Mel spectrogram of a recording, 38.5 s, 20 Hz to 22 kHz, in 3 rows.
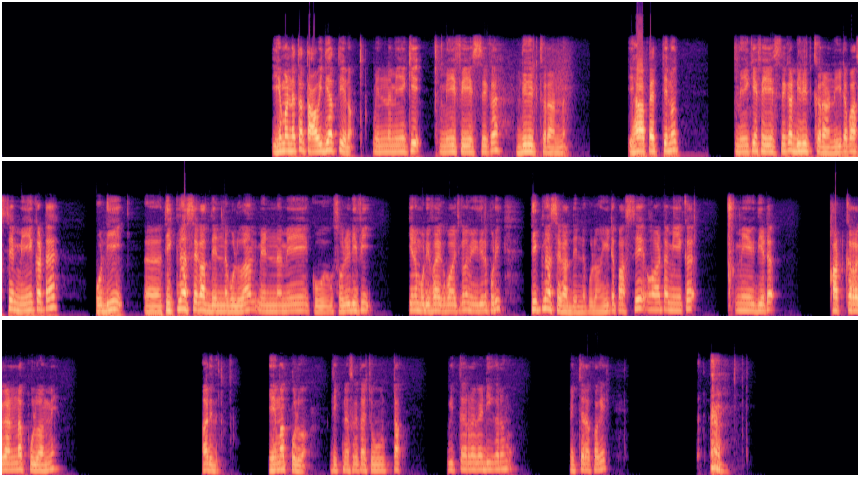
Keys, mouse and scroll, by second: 0.2 drag, 0.7 click, 2.8 q, 3.4-3.9 scroll up 1, 3.9 q, 4.2 click, 4.7 Tab, 5.4 3, 5.7 click, 6.5 Delete, 8.0 q, 8.7 q, 9.8-10.2 scroll up 2, 10.2 click, 11.0 Delete, 12.2 Tab, 13.7-16.8 drag, 19.0 q, 21.0-21.6 scroll down 2, 21.6 click, 22.2 click, 22.7 shift+click, 23.7 ctrl+KP_Add, 24.9 click, 25.5 q, 26.1 scroll up 2, 26.3 q, 28.4 ctrl+z, 29.0 ctrl+z, 30.8-33.9 drag, 34.3-34.8 scroll down 2, 34.8 q, 35.1-35.9 scroll down 1, 35.9 shift+click, 36.7 ctrl+KP_Add, 37.3 q, 38.4 click.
